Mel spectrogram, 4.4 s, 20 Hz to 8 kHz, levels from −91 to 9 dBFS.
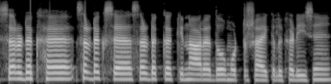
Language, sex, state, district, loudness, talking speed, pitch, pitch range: Marwari, female, Rajasthan, Churu, -17 LUFS, 165 wpm, 195 Hz, 185-210 Hz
